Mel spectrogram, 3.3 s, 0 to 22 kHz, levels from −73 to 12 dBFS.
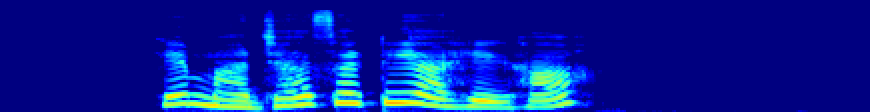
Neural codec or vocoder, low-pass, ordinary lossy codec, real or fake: none; 14.4 kHz; none; real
